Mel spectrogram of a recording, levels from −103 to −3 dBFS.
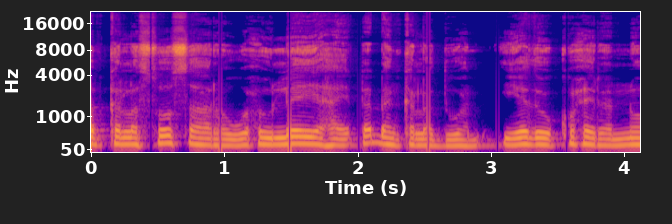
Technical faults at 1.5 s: gap between chunks

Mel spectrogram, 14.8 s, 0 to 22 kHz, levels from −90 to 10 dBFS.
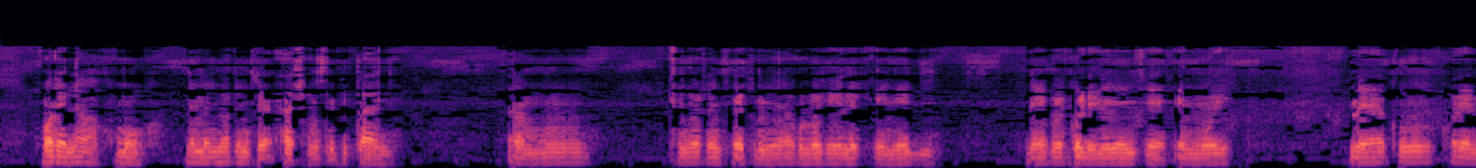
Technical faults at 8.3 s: HE-AAC compression

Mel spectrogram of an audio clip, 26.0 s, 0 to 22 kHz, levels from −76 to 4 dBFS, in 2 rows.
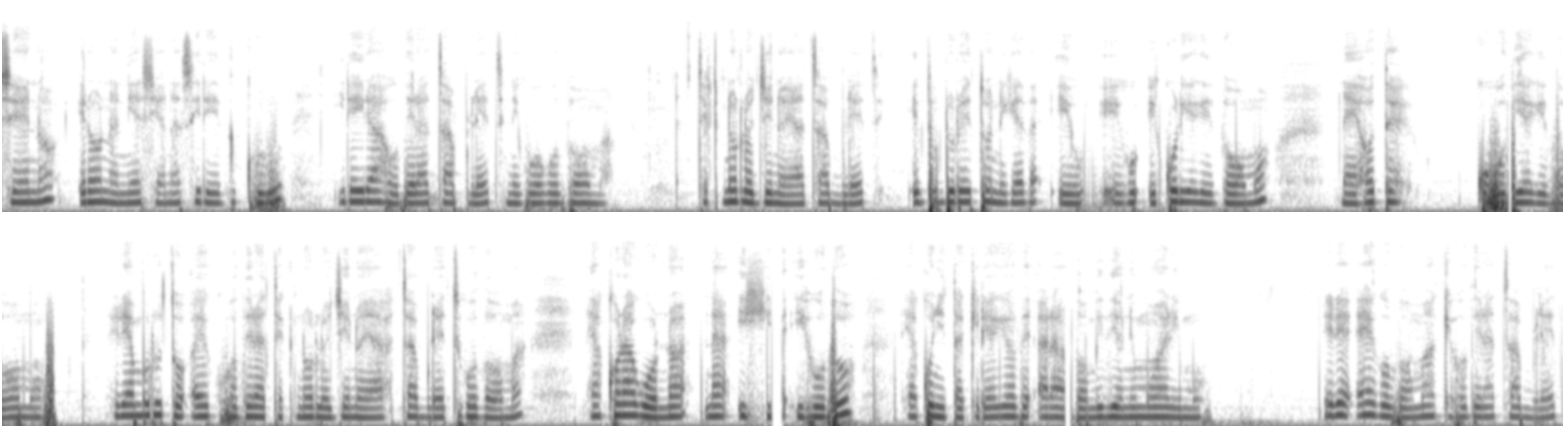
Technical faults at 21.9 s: Bluetooth dropout

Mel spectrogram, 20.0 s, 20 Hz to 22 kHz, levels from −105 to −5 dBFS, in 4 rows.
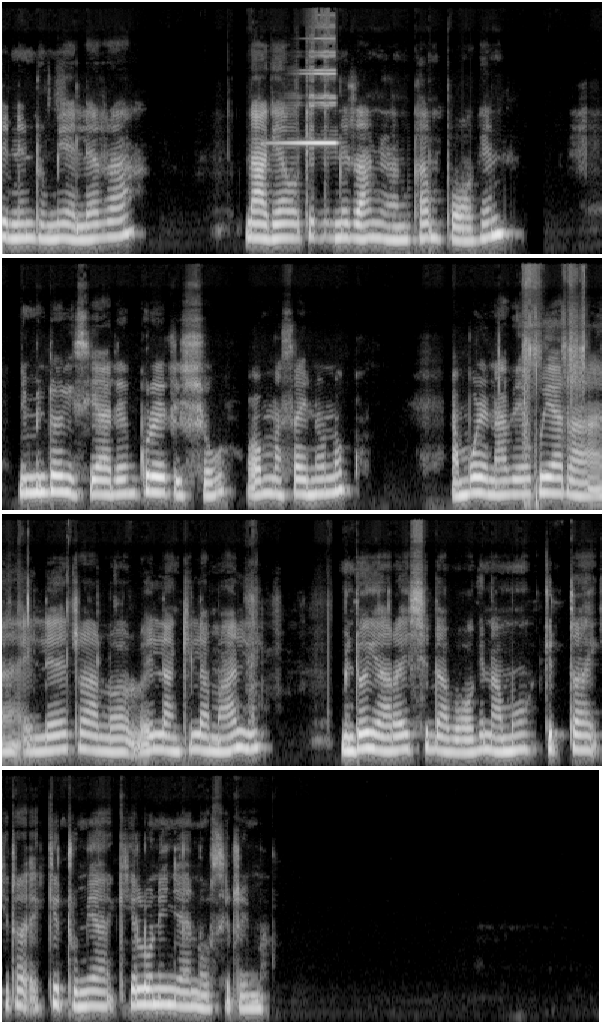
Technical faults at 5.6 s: jitter buffer slow-down

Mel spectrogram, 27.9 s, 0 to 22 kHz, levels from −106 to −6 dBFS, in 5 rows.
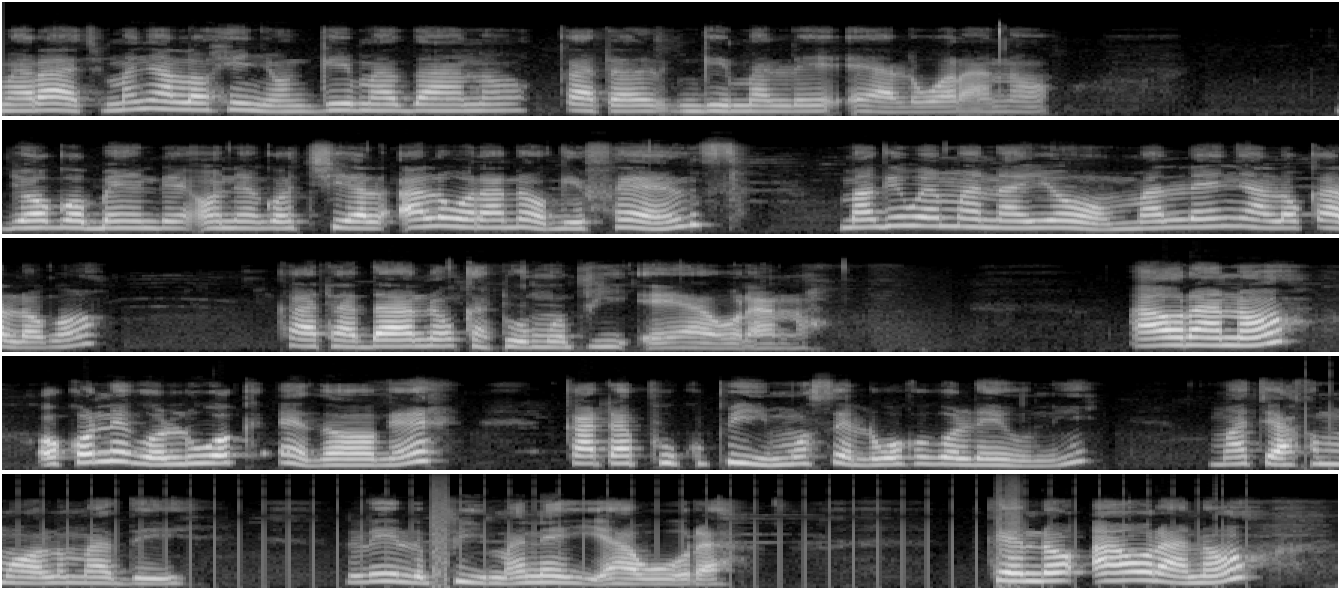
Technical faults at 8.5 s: none

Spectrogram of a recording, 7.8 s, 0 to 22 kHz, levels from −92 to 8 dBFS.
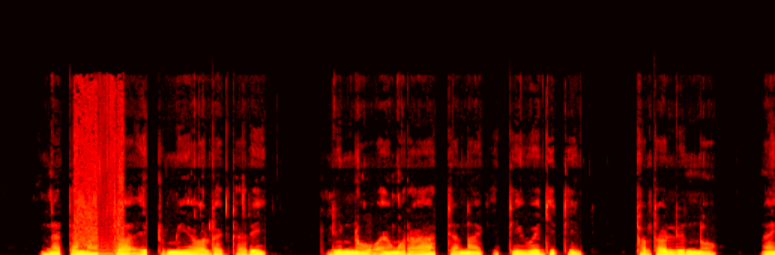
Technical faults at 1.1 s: stuck bit

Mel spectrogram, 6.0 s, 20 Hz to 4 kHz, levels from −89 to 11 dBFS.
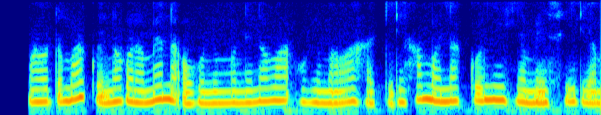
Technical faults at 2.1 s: none

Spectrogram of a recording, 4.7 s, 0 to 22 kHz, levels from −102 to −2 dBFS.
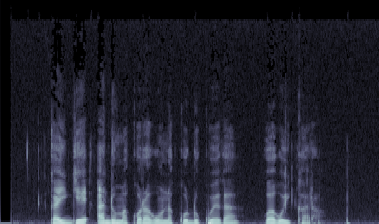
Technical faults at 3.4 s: none

